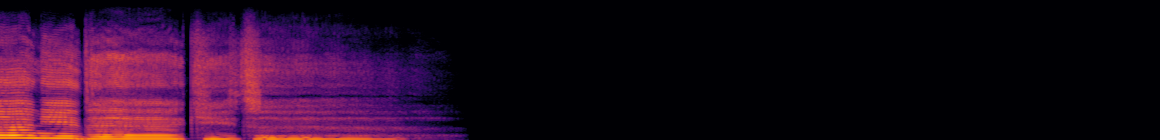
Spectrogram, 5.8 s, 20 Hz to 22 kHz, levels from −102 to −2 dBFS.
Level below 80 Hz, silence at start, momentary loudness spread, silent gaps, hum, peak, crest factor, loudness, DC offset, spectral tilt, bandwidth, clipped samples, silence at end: -90 dBFS; 0 s; 12 LU; none; none; -10 dBFS; 22 dB; -29 LUFS; under 0.1%; -1.5 dB/octave; 18.5 kHz; under 0.1%; 3.75 s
